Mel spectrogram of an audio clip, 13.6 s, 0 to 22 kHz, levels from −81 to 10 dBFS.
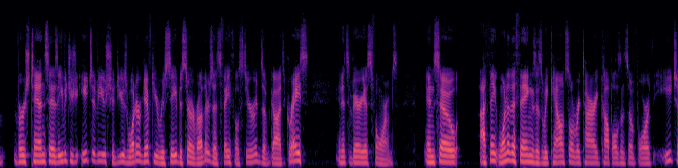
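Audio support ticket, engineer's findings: Overlapping chunks at 2.16–2.18 s, between "says each of you" and "use whatever gift you". Short stutter at the join. About 20 ms of speech plays twice. Chunked processing stage, 3.0 s chunks. Each chunk starts before the previous one ends.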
